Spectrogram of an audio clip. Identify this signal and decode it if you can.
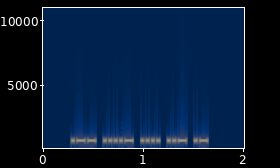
Morse code, heard as a keyed tone, about 45 wpm, 700 Hz. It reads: W4HUA
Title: USA Call Signs - 5 Characters - 8x Character Spacing - 45wpm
